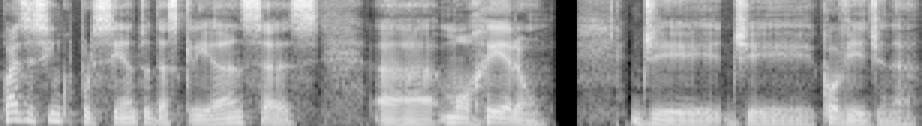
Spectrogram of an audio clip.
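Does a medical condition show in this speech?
No.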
